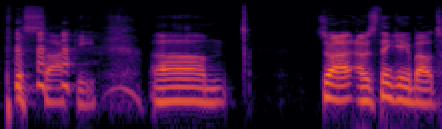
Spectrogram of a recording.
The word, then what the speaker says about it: Psaki: And he said to me, do you know how to pronounce the White House press secretary's last name? And I said, yeah, Psaki, Psaki. And he goes, oh, I didn't know that because I just read about it.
